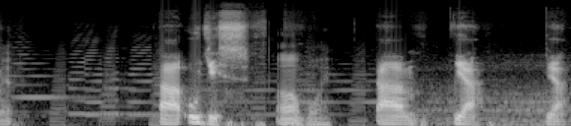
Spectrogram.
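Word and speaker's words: Uģis: Ugis. Oh, boy. Yeah. It's like the G has like a check above it, and it's like a soft G because there's 2 G's in Latvian.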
